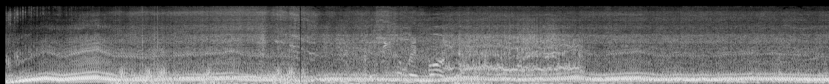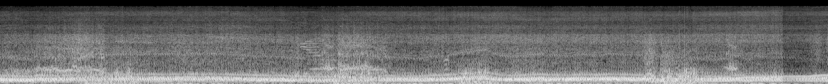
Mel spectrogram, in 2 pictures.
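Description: Car tyres squeal and skid on the road.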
